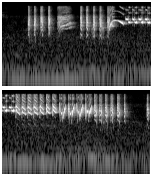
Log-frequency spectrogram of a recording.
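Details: Purebred hooded siskin eager to fight another hooded siskin; sparse sharp high ticks lead into a sustained, rapid, buzzy and wavering twittering song lasting over three seconds.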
